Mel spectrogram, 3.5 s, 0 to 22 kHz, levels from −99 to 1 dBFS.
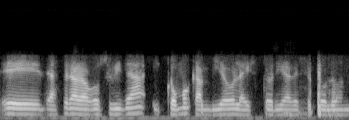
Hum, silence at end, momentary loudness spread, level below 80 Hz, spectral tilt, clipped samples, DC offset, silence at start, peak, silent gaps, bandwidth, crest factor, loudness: none; 0 s; 7 LU; -52 dBFS; -9.5 dB/octave; under 0.1%; under 0.1%; 0 s; -4 dBFS; none; 4.1 kHz; 20 dB; -24 LUFS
